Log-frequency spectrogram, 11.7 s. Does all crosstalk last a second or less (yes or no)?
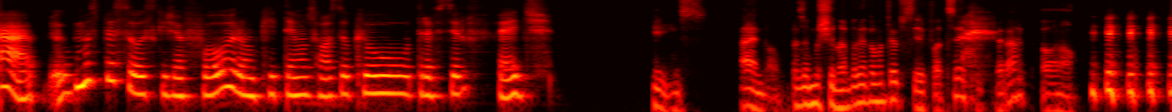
yes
